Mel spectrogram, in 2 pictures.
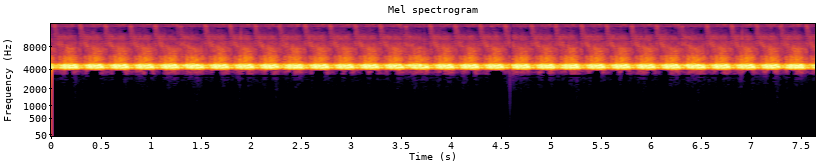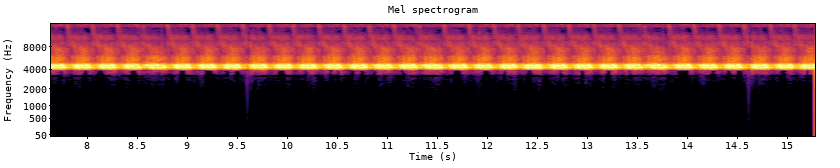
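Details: Summer-night crickets in a moonlit farm meadow, their chirping a continuous shrill tone that beats in regular pulses, roughly four each second, on a quiet background with nothing else audible.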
